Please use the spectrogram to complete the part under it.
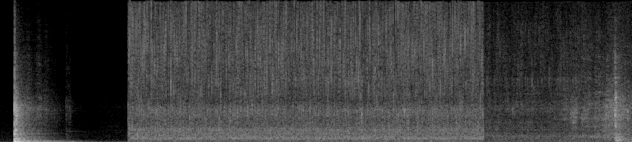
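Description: Syrup boils and bubbles in a pan.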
